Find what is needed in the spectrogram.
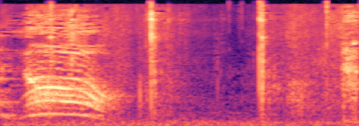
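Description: A short voiced utterance lasting about half a second, without recognisable words. It is followed by two sharp clicks, one about a second in and one near the end.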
